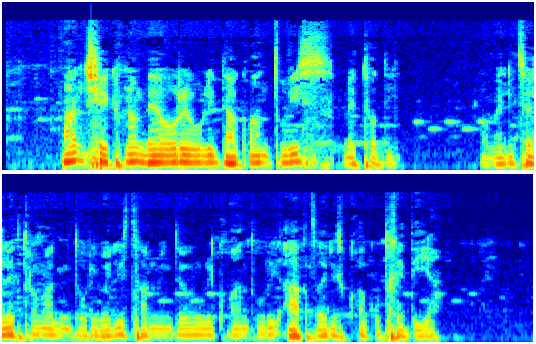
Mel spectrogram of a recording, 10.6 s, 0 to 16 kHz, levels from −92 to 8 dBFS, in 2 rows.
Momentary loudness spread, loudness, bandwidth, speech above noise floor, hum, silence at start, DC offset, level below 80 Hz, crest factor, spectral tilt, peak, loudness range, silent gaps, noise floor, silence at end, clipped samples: 15 LU; -18 LUFS; 11 kHz; 44 dB; none; 0.6 s; under 0.1%; -30 dBFS; 18 dB; -6 dB/octave; 0 dBFS; 9 LU; none; -61 dBFS; 0.95 s; under 0.1%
